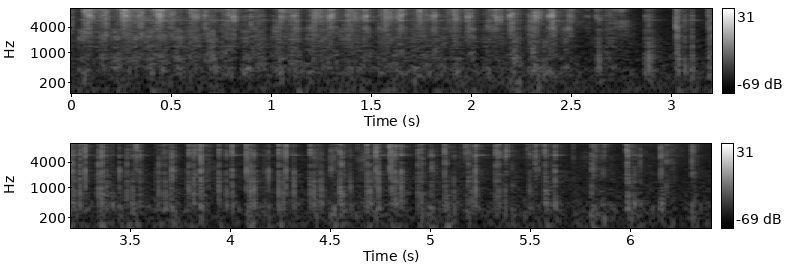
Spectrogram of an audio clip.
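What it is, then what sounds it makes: Ice chunk. Long fingernails quickly scratch and tap an irregular, clear, solid, hand-sized block of ice held upright on a towel. The result is a dense run of sharp, bright clicks and scrapes, louder and scratchier for the first two and a half seconds, then quieter and more evenly spaced taps.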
